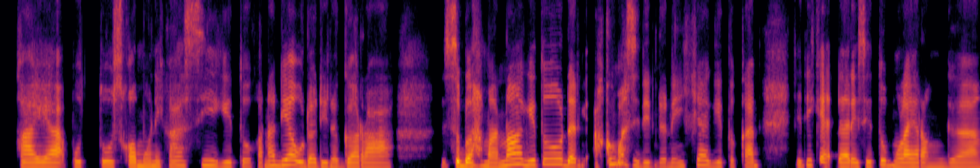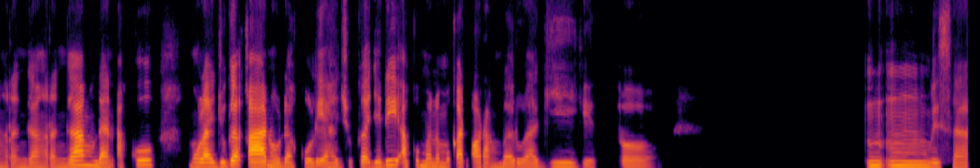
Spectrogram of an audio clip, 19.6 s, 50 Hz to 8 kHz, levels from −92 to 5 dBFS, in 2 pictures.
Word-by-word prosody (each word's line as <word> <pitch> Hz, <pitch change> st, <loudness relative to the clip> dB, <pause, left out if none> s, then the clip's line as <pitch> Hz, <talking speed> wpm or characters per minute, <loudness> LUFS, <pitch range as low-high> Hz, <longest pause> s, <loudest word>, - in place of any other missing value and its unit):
kayak 190 Hz, -2 st, +2 dB
putus 200 Hz, +1 st, -2 dB
komunikasi 200 Hz, +3 st, -1 dB
gitu, 165 Hz, -2 st, -8 dB
karena 195 Hz, +6 st, -2 dB
dia 240 Hz, +2 st, +3 dB
udah 190 Hz, -4 st, +1 dB
di 180 Hz, -, -2 dB
negara 165 Hz, +1 st, -1 dB, 0.5 s
e -, -, -8 dB
sebelah 190 Hz, 0 st, +5 dB
mana 205 Hz, +10 st, +5 dB
gitu 265 Hz, +3 st, 0 dB
dan 200 Hz, 0 st, +3 dB
aku 275 Hz, -, -1 dB
masih 220 Hz, -6 st, 0 dB
di 175 Hz, 0 st, -5 dB
Indonesia 185 Hz, +6 st, -6 dB
gitu 180 Hz, -1 st, -8 dB
kan 195 Hz, +1 st, -1 dB, 0.3 s
jadi 205 Hz, +2 st, -6 dB
kayak 195 Hz, -, 0 dB
dari 175 Hz, 0 st, +3 dB
situ 195 Hz, +5 st, -2 dB
mulai 185 Hz, -3 st, +2 dB
renggang 160 Hz, -1 st, -3 dB
renggang 160 Hz, 0 st, -6 dB
renggang 205 Hz, +6 st, +3 dB
dan 165 Hz, -1 st, +1 dB
aku 225 Hz, +1 st, -1 dB, 0.3 s
mulai 175 Hz, -2 st, +3 dB
juga 210 Hz, +4 st, +3 dB
kan, 195 Hz, +1 st, +9 dB
udah 175 Hz, -3 st, -2 dB
kuliah 160 Hz, -1 st, -2 dB
juga 195 Hz, +6 st, -3 dB
jadi 215 Hz, +5 st, +1 dB
aku 195 Hz, +2 st, -3 dB
menemukan 180 Hz, -1 st, -1 dB
orang 165 Hz, 0 st, -2 dB
baru 155 Hz, -1 st, -4 dB
lagi, 165 Hz, +2 st, -5 dB
gitu. 145 Hz, 0 st, -8 dB, 2.1 s
Mmm, 205 Hz, -1 st, 0 dB
bisa. 170 Hz, -2 st, -5 dB
185 Hz, 140 wpm, -24 LUFS, 165-205 Hz, 2.1 s, kan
